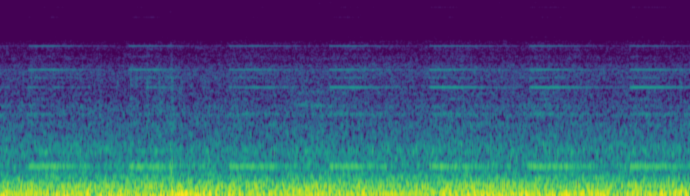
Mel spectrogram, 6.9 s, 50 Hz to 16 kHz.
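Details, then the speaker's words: 2006 Audi A3 2.0T with uneven, lumpy, shaking idle and no steady rhythm; a scan showed misfires on multiple cylinders, and spark plugs and valve cover gasket are being replaced. Cause suspected, not confirmed. "I scanned this yesterday I had misfires on multiple cylinders you can hear it I was misfiring"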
